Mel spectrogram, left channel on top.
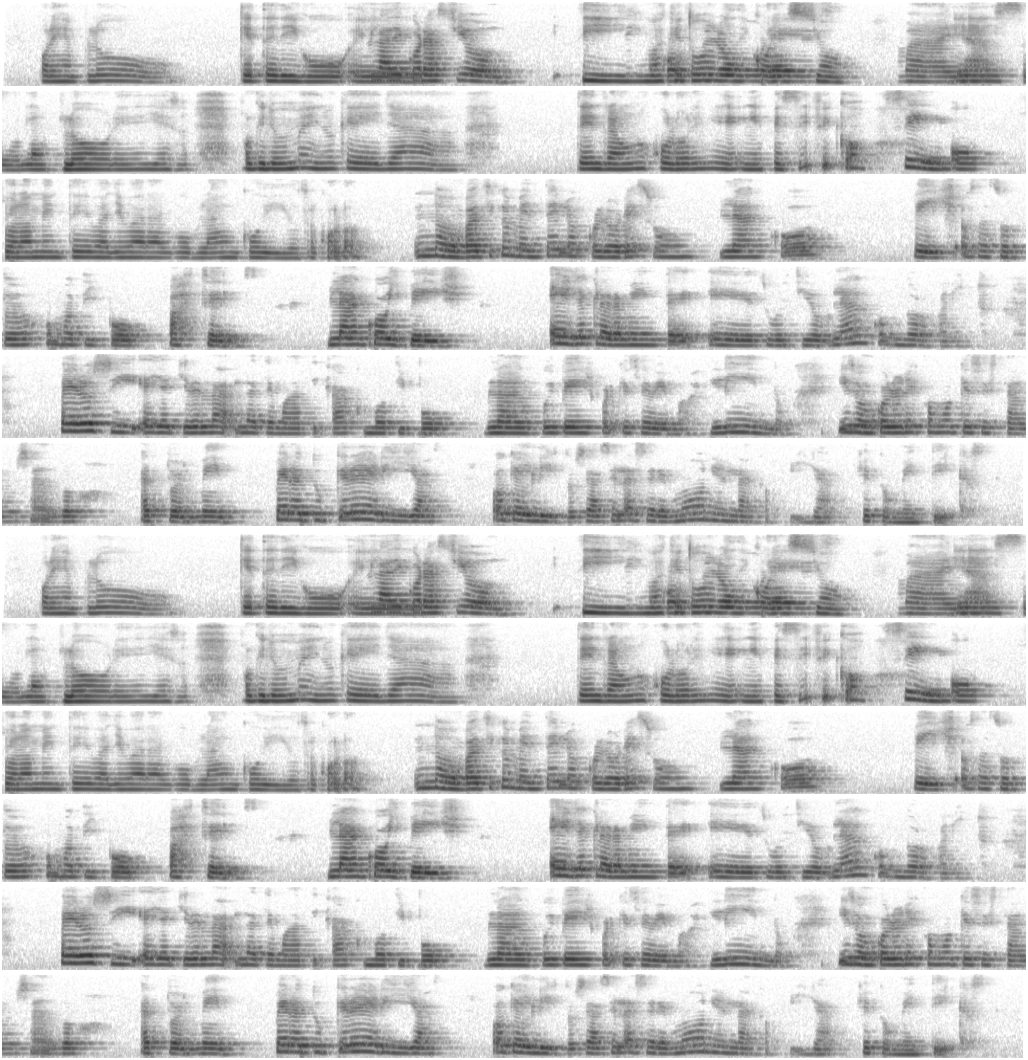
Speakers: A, on the left; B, on the right.
A: por ejemplo, ¿qué te digo? Eh,
B: La decoración.
A: sí,
B: tipo
A: más
B: con
A: que
B: flores,
A: todo la decoración,
B: mallas.
A: eso, las flores y eso, porque yo me imagino que ella ¿Tendrá unos colores en en específico
B: Sí,
A: o solamente va a llevar algo blanco y otro color?
B: no, básicamente los colores son blanco, beige, o sea, son tonos como tipo pasteles, blanco y beige. Ella claramente, eh, su vestido blanco, normalito. Pero sí, ella quiere la, la temática como tipo blanco y beige porque se ve más lindo y son colores como que se están usando actualmente. Pero tú creerías, ok, listo, se hace la ceremonia en la capilla que tú me indicas.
